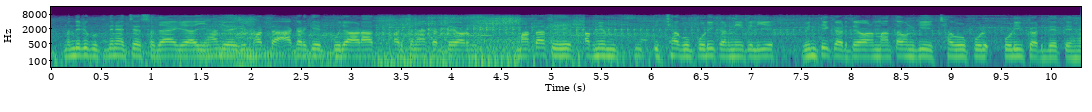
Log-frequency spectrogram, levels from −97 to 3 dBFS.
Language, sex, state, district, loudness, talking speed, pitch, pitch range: Hindi, male, Bihar, Gaya, -19 LUFS, 245 wpm, 145 Hz, 140-150 Hz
